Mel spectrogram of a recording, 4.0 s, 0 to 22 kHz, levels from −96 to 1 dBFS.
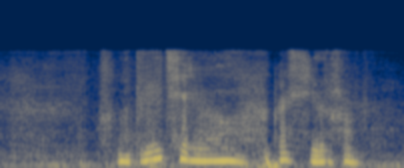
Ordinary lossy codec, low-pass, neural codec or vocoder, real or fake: none; 7.2 kHz; codec, 44.1 kHz, 3.4 kbps, Pupu-Codec; fake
